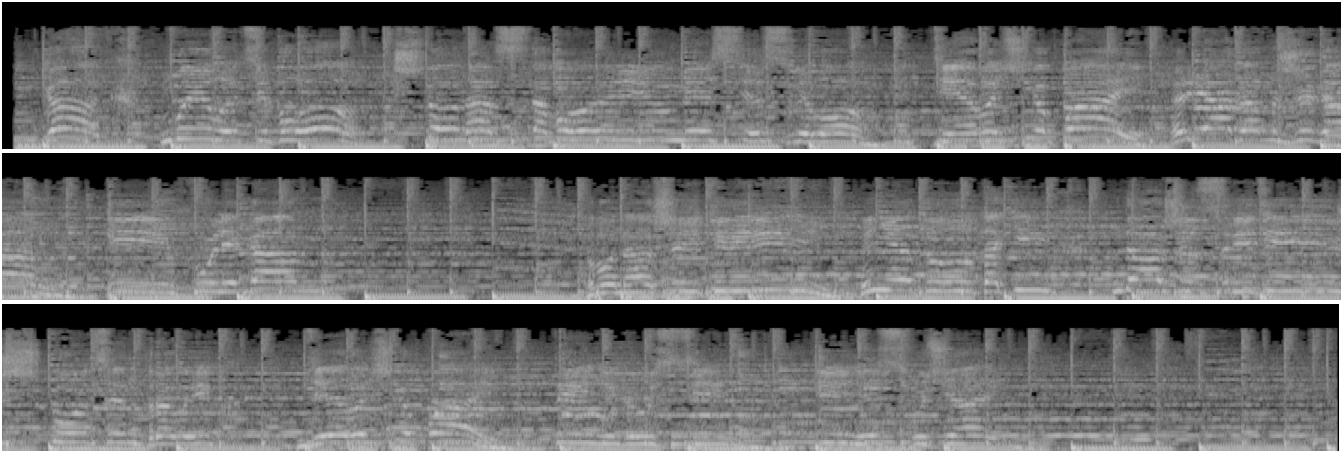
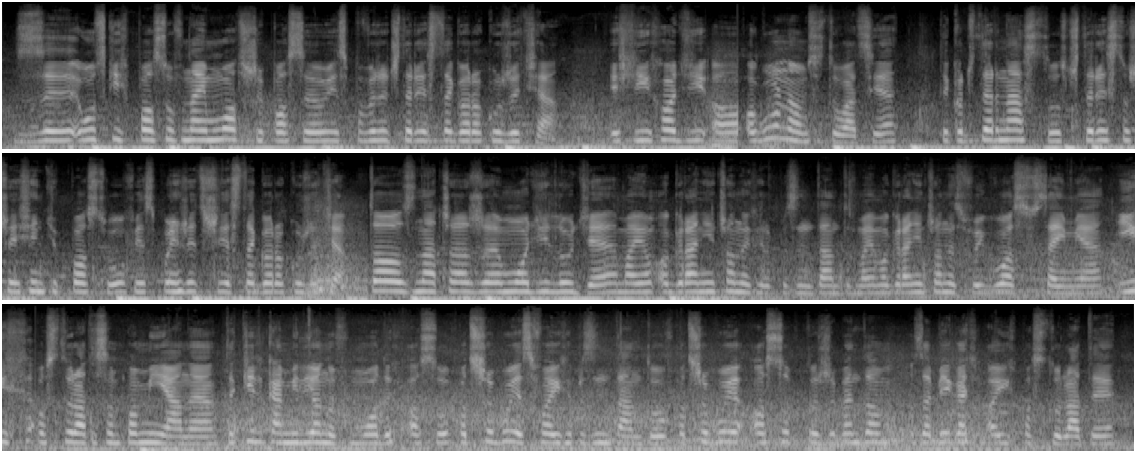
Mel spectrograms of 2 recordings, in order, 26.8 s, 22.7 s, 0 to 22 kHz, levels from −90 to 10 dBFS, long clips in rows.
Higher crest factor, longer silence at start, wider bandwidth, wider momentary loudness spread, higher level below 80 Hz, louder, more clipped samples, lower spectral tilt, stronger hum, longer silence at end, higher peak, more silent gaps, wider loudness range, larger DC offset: about the same, 14 dB vs 16 dB; about the same, 0.1 s vs 0 s; second, 11 kHz vs 17 kHz; about the same, 5 LU vs 6 LU; about the same, -26 dBFS vs -26 dBFS; about the same, -18 LUFS vs -20 LUFS; neither; about the same, -4 dB/octave vs -5 dB/octave; neither; about the same, 0 s vs 0 s; about the same, -4 dBFS vs -4 dBFS; neither; about the same, 2 LU vs 3 LU; neither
